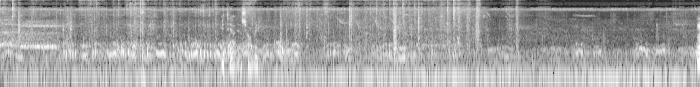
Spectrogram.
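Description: Domestic pigeons cooing, low wavering coos that go on throughout, with a few faint clicks and knocks from handling.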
